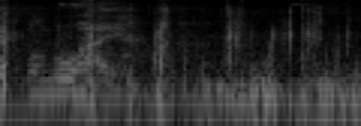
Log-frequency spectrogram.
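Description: A man's voice briefly, then irregular footsteps and scuffing close to the phone as he walks.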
